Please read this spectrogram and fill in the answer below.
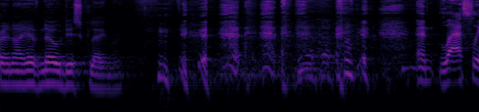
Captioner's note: laughter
